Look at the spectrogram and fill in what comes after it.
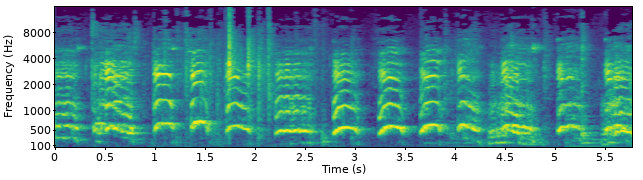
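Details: Great Dane puppies six weeks old, just after their first-ever bath, cry in a steady series of about a dozen arched, nasal whines, each roughly half a second long with short gaps between, in a small indoor room.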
